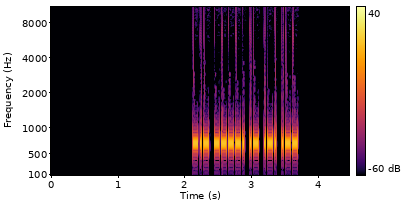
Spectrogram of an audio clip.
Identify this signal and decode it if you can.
Morse code, heard as a keyed tone, about 46 wpm, 700 Hz. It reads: K9ARW
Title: USA Call Signs - 5 Characters - 45wpm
